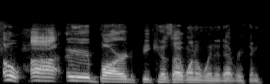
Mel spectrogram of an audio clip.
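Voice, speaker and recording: A man with a hugely animated, swooping voice banters as a podcast guest, playful and wordy. The sound is dry and somewhat dull, as if band-limited. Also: mid-range voice, quick pace, no room sound. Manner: playful, wordy, mock-apologetic. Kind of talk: casual banter.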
